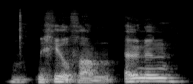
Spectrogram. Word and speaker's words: Michiel van Eunen: So first of all, me, Michiel van Eunen, if you pronounce it in proper Dutch, I'm an experienced designer and working with game-based learning and gamification for quite some time now.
